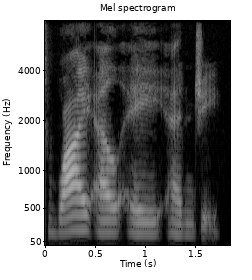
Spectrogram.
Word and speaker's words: Ylang: I don't know how to pronounce that. Lang. It's Ylang.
